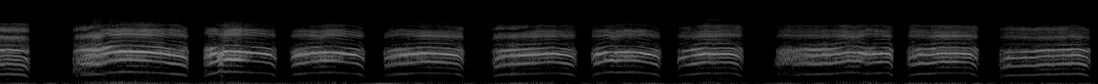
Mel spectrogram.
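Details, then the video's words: American crows in a compiled rally call staging a fight with an owl, used for crow hunting: eleven harsh, harmonic caws, each about a second long, repeated roughly once per second with short silent gaps. "American Crow/Owl Rally Call"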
